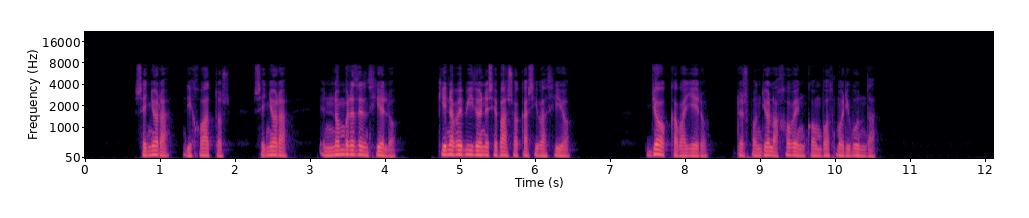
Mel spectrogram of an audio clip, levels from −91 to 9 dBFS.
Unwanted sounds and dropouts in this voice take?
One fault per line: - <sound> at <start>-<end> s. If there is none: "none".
none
